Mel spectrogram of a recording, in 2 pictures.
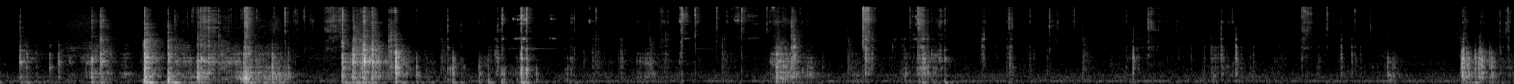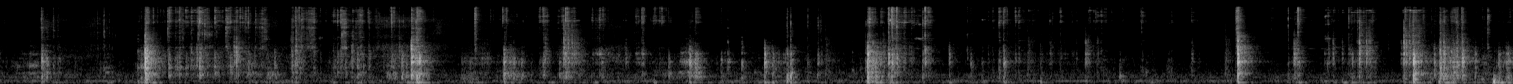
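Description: Metal handcuffs and their key being handled: irregular metallic clinks, rattles and ratchet clicks as the cuffs are worked and unlocked.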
